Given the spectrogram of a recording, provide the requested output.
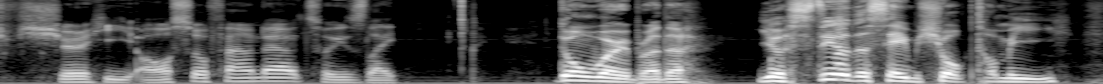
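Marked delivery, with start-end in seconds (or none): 2.8-5.3 very loud, high, terrible put-on British accent. Quoting a game character's reassuring line in the worst British accent. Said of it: "the worst British accent I can do".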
